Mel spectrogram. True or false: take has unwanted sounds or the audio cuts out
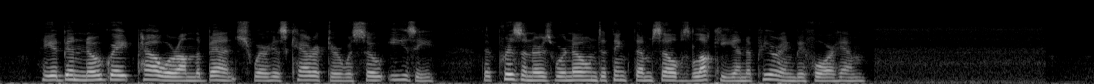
false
